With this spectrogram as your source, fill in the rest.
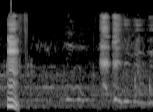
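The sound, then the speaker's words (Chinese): A girl cries, starting with a sharp, loud wail that bends downward, then trails into quieter, broken whimpering sobs. “不行，是姐姐在哭，我要去看看。”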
